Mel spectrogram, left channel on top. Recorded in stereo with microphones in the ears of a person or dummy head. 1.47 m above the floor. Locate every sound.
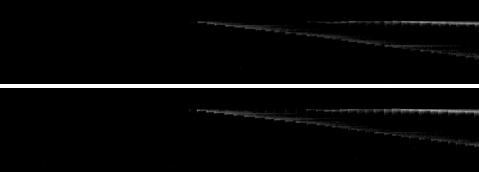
1.9 s a chime: 55° right (ahead or behind), 1.2 m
